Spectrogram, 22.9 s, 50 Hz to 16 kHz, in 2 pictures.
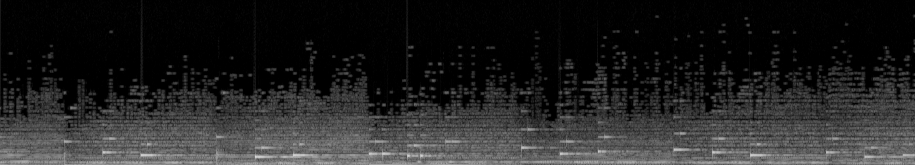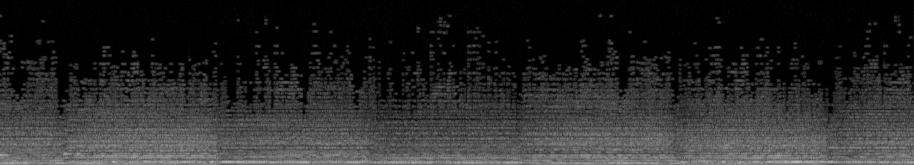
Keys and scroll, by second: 16.5 ctrl+z.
